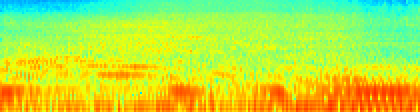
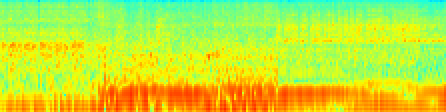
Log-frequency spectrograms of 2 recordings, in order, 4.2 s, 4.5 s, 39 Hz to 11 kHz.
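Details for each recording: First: BMW M6 V10 just rebuilt and running again after the new clutch was reprogrammed: a strong, clean pull under acceleration with an even rising note and no knocks or misses. Normal, healthy engine sound. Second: BMW M6 V10, first start after engine rebuild and reassembly with battery reconnected: cranks, catches after a second, settles into an uneven, slightly lumpy idle; sounds better than before but unexplained noises remain, cause unknown.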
